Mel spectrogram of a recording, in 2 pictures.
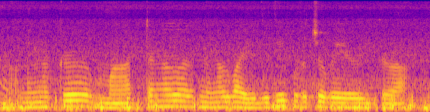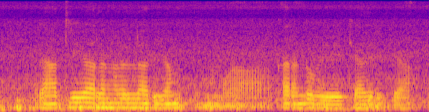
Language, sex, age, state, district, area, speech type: Malayalam, male, 30-45, Kerala, Wayanad, rural, spontaneous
